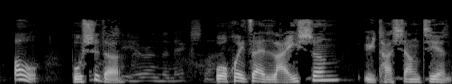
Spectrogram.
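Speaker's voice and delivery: ordinary delivery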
